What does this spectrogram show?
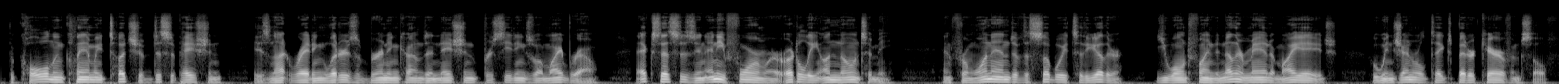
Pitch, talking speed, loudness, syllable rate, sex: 90 Hz, 205 wpm, -19 LUFS, 6.1 syllables/s, male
